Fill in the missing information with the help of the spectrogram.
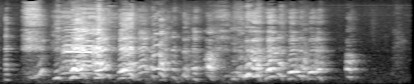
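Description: A woman laughing with excited, wordless exclamations in quick bursts, stopping about three and a half seconds in.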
